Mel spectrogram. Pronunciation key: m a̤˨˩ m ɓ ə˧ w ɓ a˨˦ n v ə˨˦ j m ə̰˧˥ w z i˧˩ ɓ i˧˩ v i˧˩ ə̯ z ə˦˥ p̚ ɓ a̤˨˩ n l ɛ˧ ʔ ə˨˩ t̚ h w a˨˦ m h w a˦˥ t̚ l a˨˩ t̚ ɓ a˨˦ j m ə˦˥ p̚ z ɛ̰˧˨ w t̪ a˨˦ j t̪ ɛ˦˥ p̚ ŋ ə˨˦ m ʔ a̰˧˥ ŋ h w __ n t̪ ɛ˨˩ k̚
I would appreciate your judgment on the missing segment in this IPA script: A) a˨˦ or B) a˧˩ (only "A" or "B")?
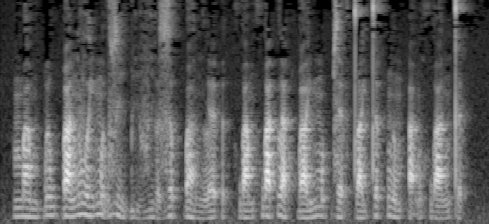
A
